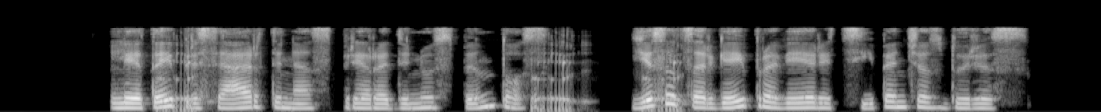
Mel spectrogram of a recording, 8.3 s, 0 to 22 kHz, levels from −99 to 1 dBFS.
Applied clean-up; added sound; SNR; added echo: none; Burping, eructation; 11 dB; none.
